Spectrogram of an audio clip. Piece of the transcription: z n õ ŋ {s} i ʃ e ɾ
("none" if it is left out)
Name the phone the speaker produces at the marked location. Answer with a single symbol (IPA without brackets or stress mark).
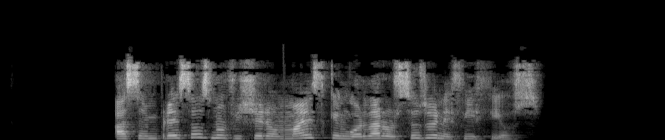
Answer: f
